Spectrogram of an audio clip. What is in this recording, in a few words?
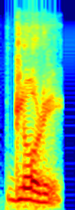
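"glossal", Indian; Dictionary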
